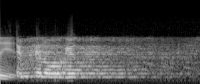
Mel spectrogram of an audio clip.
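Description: A male television commentator speaking in Russian over an ice hockey broadcast, his voice held in a long drawn-out word that trails off toward the end.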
